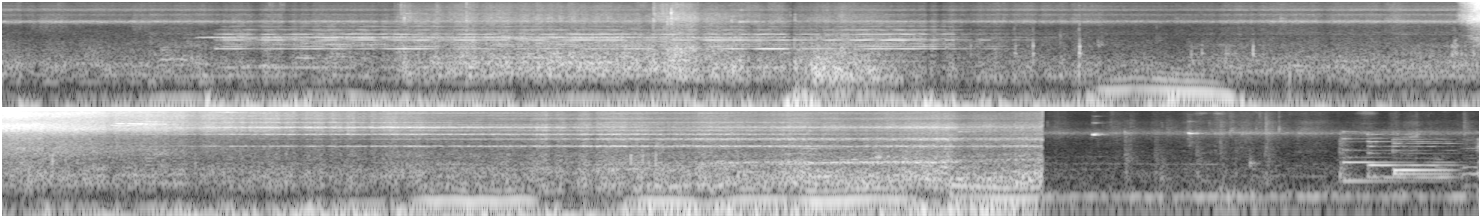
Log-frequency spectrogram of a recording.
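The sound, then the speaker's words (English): A subway train rolls into Skogskyrkogården subway station with a steady mechanical roar, a sharp hiss of air brakes midway, and tonal whines fading as it slows and stops, with a brief electronic chime at the end. “so we have arrived here at the subway station now of Skogskyrkogården.”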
